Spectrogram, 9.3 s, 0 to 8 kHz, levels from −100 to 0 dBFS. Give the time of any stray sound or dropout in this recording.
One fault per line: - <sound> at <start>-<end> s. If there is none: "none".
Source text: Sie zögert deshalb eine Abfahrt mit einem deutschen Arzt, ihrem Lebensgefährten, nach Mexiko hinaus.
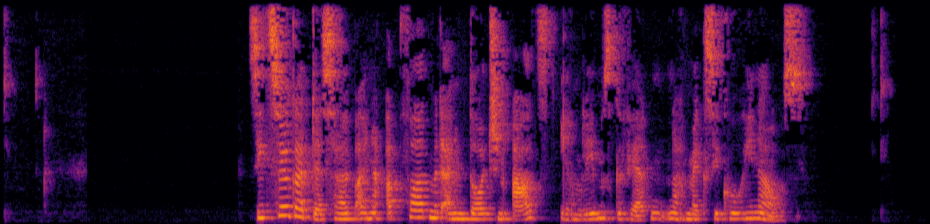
none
